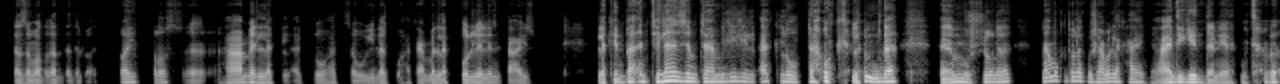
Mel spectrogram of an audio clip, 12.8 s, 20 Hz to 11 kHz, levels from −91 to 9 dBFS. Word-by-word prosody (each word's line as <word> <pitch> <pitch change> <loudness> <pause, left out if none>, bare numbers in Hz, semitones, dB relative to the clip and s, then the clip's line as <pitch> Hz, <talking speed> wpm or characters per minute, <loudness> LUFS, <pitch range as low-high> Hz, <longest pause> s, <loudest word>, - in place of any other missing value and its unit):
لازم 100 +1 -7
أتغدى 95 0 -9
دلوقتي، - - -24 0.2
طيّب 115 +1 -5
خلاص 105 +2 -12
آآ 90 0 -12
هاعمل 110 +1 -2
لك 100 -2 -7
الأكل 100 +3 -22
وهتسوي 95 -3 -14
لك 100 0 -9
وهتعمل 95 +2 -9
لك 100 - -6
كل 105 +1 -2
اللي 105 0 -4
أنت 105 0 -16
عايزه. 95 +2 -9 0.7
لكن 110 0 0
بقى، 135 0 +3
"أنتِ 135 +1 -1
لازم 155 -1 +6
تعملي 135 +3 +1
لي 150 -1 -2
الأكل." 140 0 -3
وبتاع، 125 +3 0
والكلام 135 0 +4
ده 135 +2 +6 0.4
فاهم 120 +4 +3
والشغل 125 +2 -1
ده؟ 135 +2 0 0.3
لا، 145 - +2
ممكن 165 -2 -3
تقول 165 0 +1
لك: 155 - -6
"مش 130 -2 -4
هاعمل 135 +3 +1
لك 135 - -3
حاجة." 120 -4 -4
عادي 115 +5 +4
جدًا 115 -4 +3
يعني. 100 0 -4
تمام؟ 125 0 -2
115 Hz, 195 wpm, -21 LUFS, 100-135 Hz, 0.7 s, لازم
